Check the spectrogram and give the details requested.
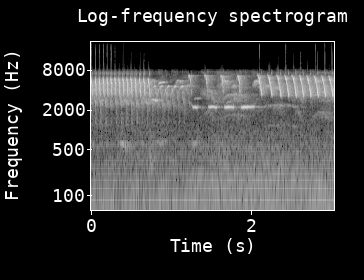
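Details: Salsa canary in song meant to teach its chick: a fast rattling high trill, a short varied passage with a soft low whistled tone, then another rapid trill of even notes.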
